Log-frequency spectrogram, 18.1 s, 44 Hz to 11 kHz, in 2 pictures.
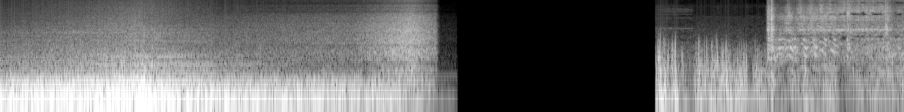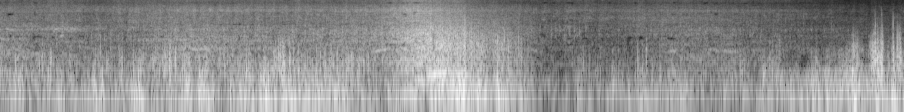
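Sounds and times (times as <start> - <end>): car engine starting and idling: 7.7 - 17.6.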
